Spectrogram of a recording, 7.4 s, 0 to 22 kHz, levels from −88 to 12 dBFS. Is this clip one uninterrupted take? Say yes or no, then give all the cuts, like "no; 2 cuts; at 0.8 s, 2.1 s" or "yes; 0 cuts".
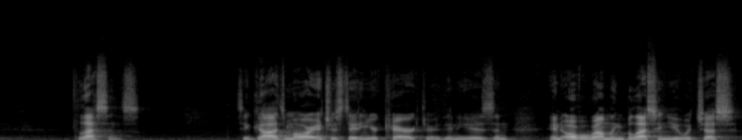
yes; 0 cuts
